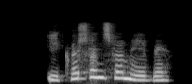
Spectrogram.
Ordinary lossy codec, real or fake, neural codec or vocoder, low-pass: MP3, 48 kbps; fake; codec, 24 kHz, 1 kbps, SNAC; 7.2 kHz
